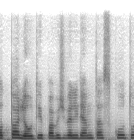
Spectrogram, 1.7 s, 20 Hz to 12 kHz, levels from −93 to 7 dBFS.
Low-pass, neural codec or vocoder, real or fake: 10.8 kHz; codec, 24 kHz, 0.9 kbps, WavTokenizer, large speech release; fake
